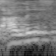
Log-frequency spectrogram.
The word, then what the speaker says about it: Aleph: Aleph ist ein Konsonant, ein lautloser, mhm, und pass auf,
